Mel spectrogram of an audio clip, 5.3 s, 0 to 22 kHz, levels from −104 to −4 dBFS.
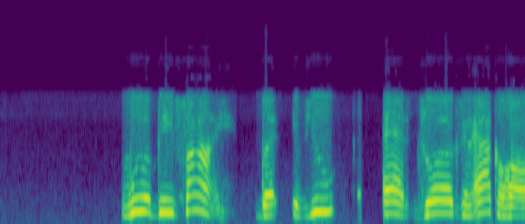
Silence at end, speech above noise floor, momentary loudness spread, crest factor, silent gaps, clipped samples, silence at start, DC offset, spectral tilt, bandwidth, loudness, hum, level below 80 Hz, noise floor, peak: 0 s; 57 dB; 7 LU; 16 dB; none; under 0.1%; 1.2 s; under 0.1%; -10.5 dB/octave; 4.2 kHz; -19 LUFS; none; -60 dBFS; -75 dBFS; -4 dBFS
